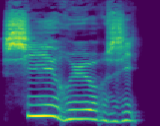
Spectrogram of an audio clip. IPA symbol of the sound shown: y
